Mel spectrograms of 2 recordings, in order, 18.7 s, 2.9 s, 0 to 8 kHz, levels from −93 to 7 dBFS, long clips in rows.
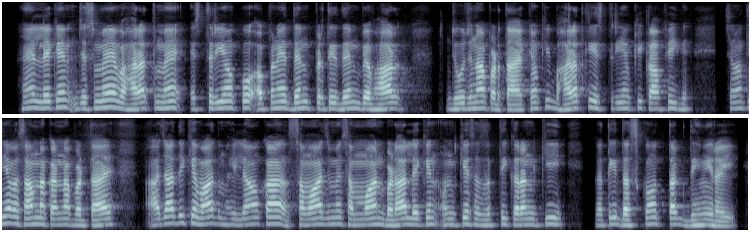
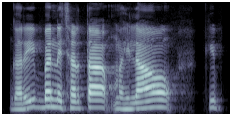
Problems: constant background noise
